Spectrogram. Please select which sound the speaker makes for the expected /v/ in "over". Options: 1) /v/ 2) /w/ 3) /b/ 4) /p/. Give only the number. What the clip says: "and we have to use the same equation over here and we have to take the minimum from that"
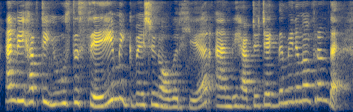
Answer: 1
